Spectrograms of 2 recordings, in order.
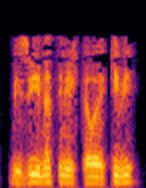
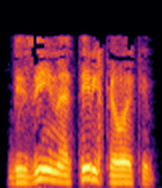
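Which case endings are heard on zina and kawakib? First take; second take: in, i; i, i. First: Zina ends in -in; kawakib ends in -i. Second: Zina ends in -i with no n sound. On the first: The stars themselves are the adornment. "قراءة تنوين زينة مع جر الكواكب ... لو هتوصل هتبين الكسرة" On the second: The adornment belongs to the stars. "قراءة الإضافة ... فلا تنوين فيها"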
